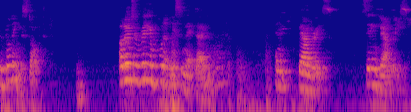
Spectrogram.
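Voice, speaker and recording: A speaker with a New Zealand accent talks at a moderate pace with ordinary pitch variation, and some room echo is audible. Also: woman. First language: not English. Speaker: public speaking club member. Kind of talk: prepared speech.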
